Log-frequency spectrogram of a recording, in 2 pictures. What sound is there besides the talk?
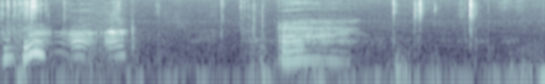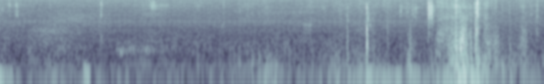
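keys jingling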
